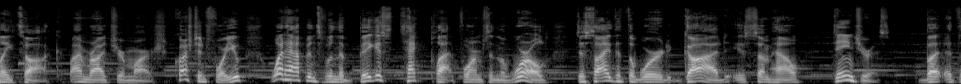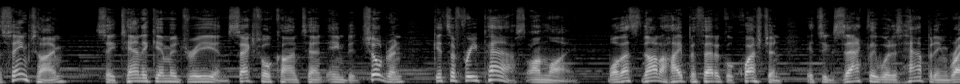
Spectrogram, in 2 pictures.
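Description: From 0.0 to 6.0 s the audio shows an adaptive stream starting at a low bitrate. The player opened on a cheap rendition to start quickly, and the thin, smeared treble and stronger codec artefacts point to something like HE-AAC at 32 kbit/s, with the highs synthesised rather than coded. At 6.0 s it switches without a gap to a fuller rendition consistent with AAC-LC at 96 kbit/s. Nothing above 16.3 kHz is present.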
